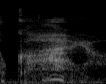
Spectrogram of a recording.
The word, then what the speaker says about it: Sokaya: And we're like, have we been mispronouncing it this whole time? Like, it isn't soya, and we've been saying soya. I've been telling people, you've got to go try out this place, soya. And it's Sokaya.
